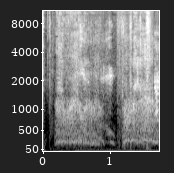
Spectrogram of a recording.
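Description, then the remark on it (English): A small dog growls over a page of sermon notes, continuously for under two seconds, a raspy, buzzing snarl with a brief dip in the middle before it rises again, no voices over it. “You Alpo snarfing rat face critter! Give me that paper!”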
